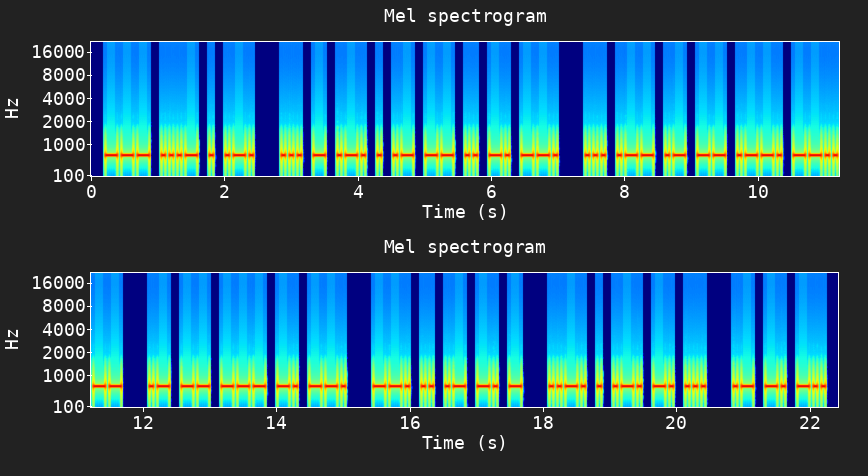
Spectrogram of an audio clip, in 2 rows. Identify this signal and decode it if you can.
Morse code, heard as a keyed tone, about 20 wpm, 700 Hz. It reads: OVER STREAMING SWAMP, AMONG GIANT FERNS AND
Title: A Sound Of Thunder 20wpm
